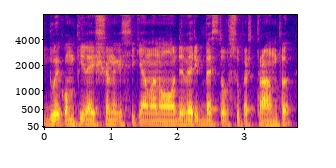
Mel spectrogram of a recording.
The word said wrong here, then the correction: Supertramp: eh, Super Tramp più che altro si pronuncia,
